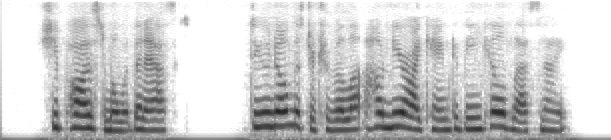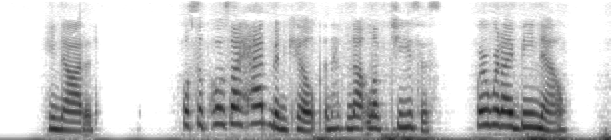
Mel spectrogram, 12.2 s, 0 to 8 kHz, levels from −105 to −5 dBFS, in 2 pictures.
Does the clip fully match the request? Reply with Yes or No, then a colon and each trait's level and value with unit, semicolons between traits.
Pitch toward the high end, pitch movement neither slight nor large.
Yes: very high, 255 Hz; average, 5.0 semitones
